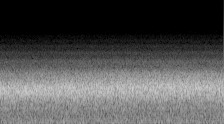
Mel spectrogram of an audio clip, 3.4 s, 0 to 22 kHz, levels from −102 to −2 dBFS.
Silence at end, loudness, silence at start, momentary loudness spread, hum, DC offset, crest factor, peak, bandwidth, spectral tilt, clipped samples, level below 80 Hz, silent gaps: 0 s; -24 LUFS; 0 s; 1 LU; none; under 0.1%; 12 dB; -12 dBFS; 5 kHz; -7.5 dB/octave; under 0.1%; -50 dBFS; none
